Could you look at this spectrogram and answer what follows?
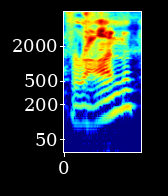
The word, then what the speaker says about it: Vraan: I want to talk about Vran? I don't know how to pronounce V-R-A-A-N. – Vran.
